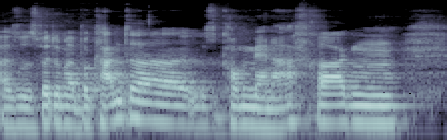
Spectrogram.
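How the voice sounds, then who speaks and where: A flat, monotone delivery at a moderate pace, with audible room echo and noticeable background noise. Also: man. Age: 20s. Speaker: mind reader and mentalist. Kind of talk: interview. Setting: hotel.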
